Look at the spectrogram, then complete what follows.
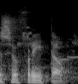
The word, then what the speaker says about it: soffritto: first we're gonna prep the soffritto. Now, Yeah, good pronunciation, bravo.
